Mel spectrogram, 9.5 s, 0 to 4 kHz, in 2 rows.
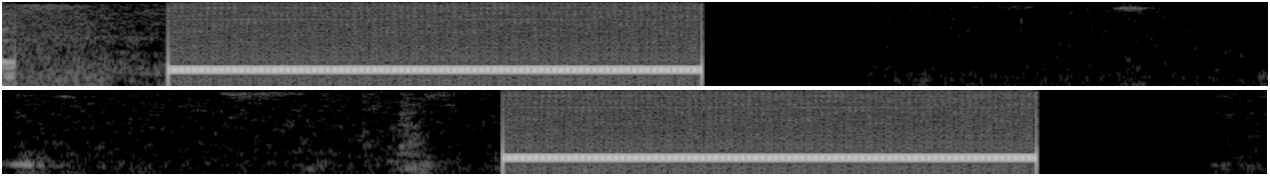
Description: Ringback tone (North America), 440 + 480 Hz.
